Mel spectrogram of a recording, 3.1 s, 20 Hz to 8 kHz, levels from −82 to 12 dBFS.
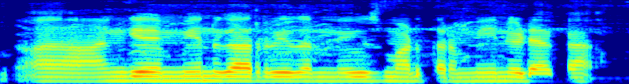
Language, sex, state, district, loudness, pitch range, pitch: Kannada, male, Karnataka, Raichur, -18 LUFS, 140-150 Hz, 145 Hz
